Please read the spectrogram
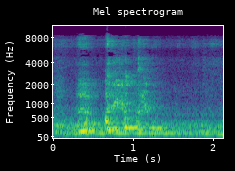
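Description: A person coughing and clearing their throat, about half a second in.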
